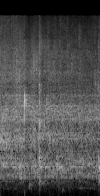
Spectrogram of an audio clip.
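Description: Wet blended onion, tomato, ginger and garlic paste poured from a blender jug into hot oil in a pot, sizzling and spattering steadily as it hits the oil, with one light knock about half a second in.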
